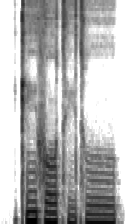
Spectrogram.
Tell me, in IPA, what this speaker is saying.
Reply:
kʼĩ˦ foː˦tʰi˨tʰuː˦

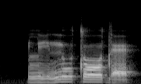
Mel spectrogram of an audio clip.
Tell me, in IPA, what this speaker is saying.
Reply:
li˨nu˦ toː˦dɛ˨

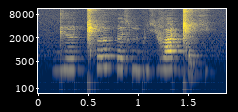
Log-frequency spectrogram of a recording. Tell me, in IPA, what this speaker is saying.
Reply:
ɡʲɘː ǁʰəːhɘːɬ mbiçvaɡ͡ǁaç

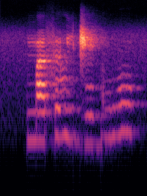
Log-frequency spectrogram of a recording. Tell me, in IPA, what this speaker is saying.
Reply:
ma˨sə˨˦li˨ d͡ʒeː˨ɡu˧woː˦

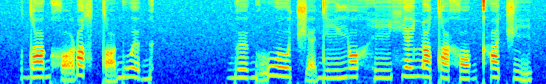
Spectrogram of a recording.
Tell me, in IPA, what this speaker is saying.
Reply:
dˤuɡxɔ̰ ɽɘsˤtˤṵɡwɘɡ | ɡøɡ ṵwot͡ʃɛ̰ dijɔ hiçɛ ʎɔtˤøxɔɡkʰɑ t͡ʃi

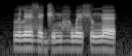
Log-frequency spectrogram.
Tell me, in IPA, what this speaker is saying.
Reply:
ɯlezed͡ʒi ma̤ weʃɯŋɛ

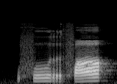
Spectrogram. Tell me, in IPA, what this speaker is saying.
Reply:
furfɑ

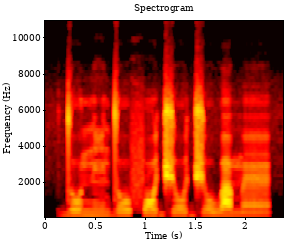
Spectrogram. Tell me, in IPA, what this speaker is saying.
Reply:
do˧nĩ˨ do˨˦fɔ˧d͡ʒo˨ d͡ʒo˨˦wa˦˨mɛ̃˨

